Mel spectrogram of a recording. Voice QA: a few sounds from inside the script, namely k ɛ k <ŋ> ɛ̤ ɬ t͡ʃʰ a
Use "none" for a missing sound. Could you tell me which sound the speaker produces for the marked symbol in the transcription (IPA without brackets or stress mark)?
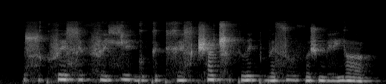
x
